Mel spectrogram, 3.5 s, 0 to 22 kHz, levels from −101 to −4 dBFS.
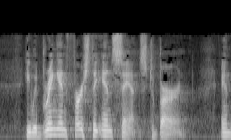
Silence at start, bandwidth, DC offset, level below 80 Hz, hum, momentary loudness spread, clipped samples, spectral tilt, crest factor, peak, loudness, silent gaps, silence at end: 0.4 s; 8 kHz; under 0.1%; -64 dBFS; none; 10 LU; under 0.1%; -4 dB/octave; 20 dB; -4 dBFS; -24 LUFS; none; 0 s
